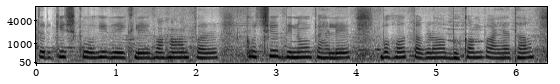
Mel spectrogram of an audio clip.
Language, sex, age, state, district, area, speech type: Urdu, female, 18-30, Uttar Pradesh, Gautam Buddha Nagar, rural, spontaneous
